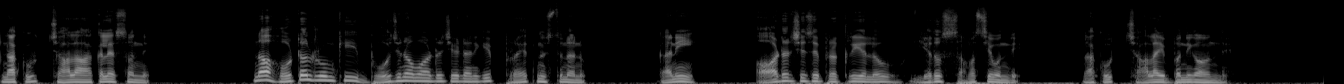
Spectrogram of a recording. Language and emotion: Telugu, sad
